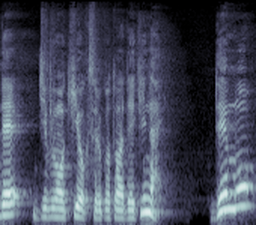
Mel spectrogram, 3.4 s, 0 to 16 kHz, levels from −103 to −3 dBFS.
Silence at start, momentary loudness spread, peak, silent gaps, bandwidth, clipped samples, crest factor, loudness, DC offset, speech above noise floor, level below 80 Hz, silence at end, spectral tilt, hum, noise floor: 0 s; 11 LU; -6 dBFS; none; 13.5 kHz; under 0.1%; 16 dB; -23 LUFS; under 0.1%; 49 dB; -64 dBFS; 0.05 s; -6.5 dB/octave; none; -70 dBFS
